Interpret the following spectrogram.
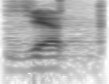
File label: "house", "casa", Nasa Yuwe; paez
